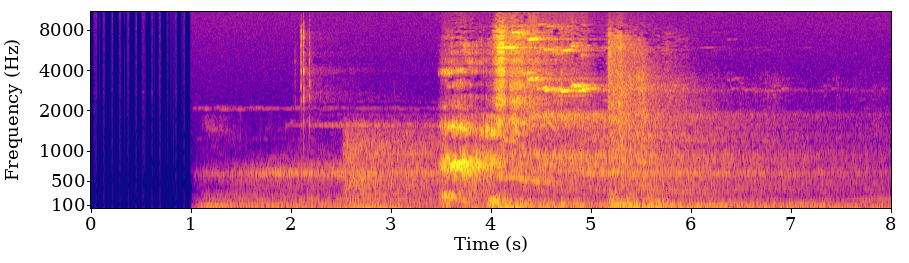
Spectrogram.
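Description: Low, rumbling eerie music plays with rushing whooshes.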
